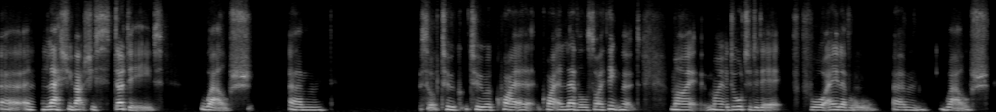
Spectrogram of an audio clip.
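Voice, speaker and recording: A woman's voice: medium pitch, little pitch movement, slow pace, a little mellow. A middle-aged woman in a discussion group, thinking aloud hesitantly with many fillers. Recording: dull lo-fi sound.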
